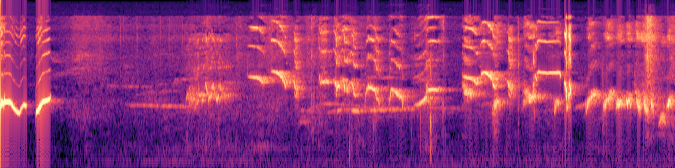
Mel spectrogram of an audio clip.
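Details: Song of a white-rumped shama used to make other shamas sing and grow agitated: two loud looping whistles, a pause, then a fast varied stream of chirps and whistled phrases.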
